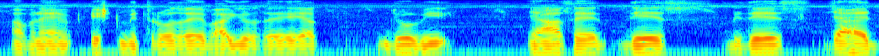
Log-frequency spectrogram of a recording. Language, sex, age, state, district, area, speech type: Hindi, male, 45-60, Uttar Pradesh, Hardoi, rural, spontaneous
